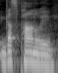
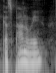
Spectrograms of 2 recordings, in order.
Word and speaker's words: Gaspar Noé: Gaspar Noé. – Gaspar Noé.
